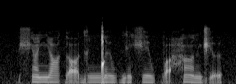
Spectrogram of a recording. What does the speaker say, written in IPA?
ʃ ɑ̃ ɲ ɑ ɡ ɑ̰ ɡ ɘ ŋ͡ǃ ɘ w ɡ ẽ ʃ e w b ɑ̰ h ɑ̃ n d͡ʒ ə̰

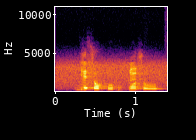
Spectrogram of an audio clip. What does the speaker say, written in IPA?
ɡ e˦ s o˧ k͡p u˨ b u˧ k͡p ũ˧ s u˨

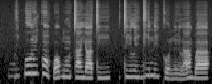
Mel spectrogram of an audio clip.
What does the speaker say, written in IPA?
b i˧ k͡p o˦ ɾ ũ˦ k ɔ̃˦˨ k͡p ɔ˨˦ b ũ˧ t ã˧ j a˧ t i˧ | t i˧ l i˧ ɡ i˦ n i˧ k o˨ n ĩ˨ l ã˨˦ b a˧

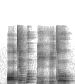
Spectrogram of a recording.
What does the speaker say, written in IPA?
ɔ˨ t e˦ ɡʷ ɪ˦ k͡p i˨ h i˨ t ʊ˦

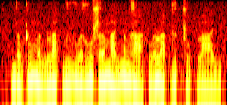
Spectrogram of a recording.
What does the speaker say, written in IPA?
j ə˨˩˨ w ʈ u˧˥ m ə˨˩˨ ŋ ɹ a˨˩ t̚ v ɨ˨˩˦ v u˨˩ ə̯ ɣ u˧ ʂ əː˧˥ m a˨˩˦ j ŋ ə˧ ŋ ɣ aː˨˩˨ h u˨˩˦ ə̯ ɹ a˨˩ t̚ ɣ ɨ˦˥ k̚ ʂ u˨˩ k̚ ɹ a˨˩ j

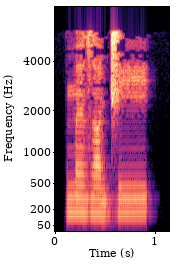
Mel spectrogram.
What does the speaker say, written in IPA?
m ɛ̃˧ z ã˧ d͡ʒ iː˧

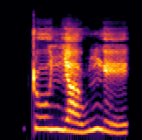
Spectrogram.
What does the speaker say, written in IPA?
ʈ o˧ ɲ a˨˩˦ w ŋ e˨˩˨

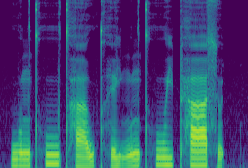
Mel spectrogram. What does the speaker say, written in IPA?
w ʊ˧ ŋ t̪ʰ uː˥ t̪ʰ aː˨˥ w kʰ e˨ j ŋ ʊ˥ ŋ t̪ʰ uː˥ j pʰ aː˥ s ɵ˨ t̚

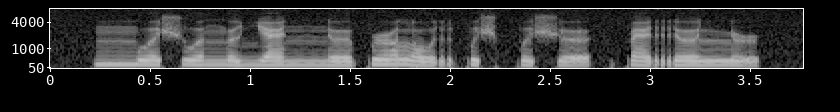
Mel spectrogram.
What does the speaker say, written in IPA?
mː o ɐ̯ ʃ o ɐ̯ ŋ œ ʎ æ nː œ p ə˞ lˠ o r p ə ʃ p ə ʃ œ | p æ r œ lː ə˞

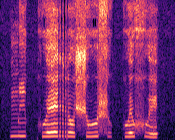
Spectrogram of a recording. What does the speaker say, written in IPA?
m i kʷʰ ɛ r o ʃ u ɬ ṳ kʷ ɛ xʷ e

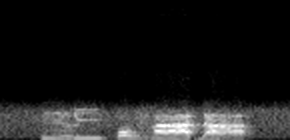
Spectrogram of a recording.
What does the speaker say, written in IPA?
ĩ˦ l iː˦ p ɔ˦ v aː˨˦ ɗ a˨

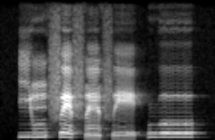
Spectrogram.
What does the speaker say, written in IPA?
j ũ˦ f ɛ˦˨ f ɛ̃˨ f e˨ | w o˧

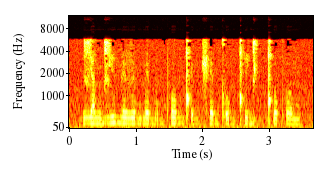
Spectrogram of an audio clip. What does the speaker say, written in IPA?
ʑ a n d͡ʑ i b e v ɪ b m e b o b pʰ o ɡ ǃʼ ɪ ɡ ʈ͡ʂʰ e b kʼ u b ǃʰ i d͡ʑ i ʈ ǃʰ ʊ pʰ ʊ m

